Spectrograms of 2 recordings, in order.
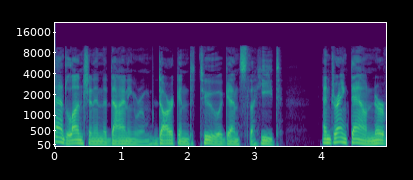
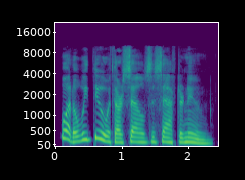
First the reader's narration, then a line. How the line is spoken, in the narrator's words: cried Daisy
